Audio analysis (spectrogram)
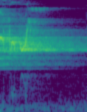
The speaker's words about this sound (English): Bird hops to his feet and he calls for help. He calls frantically to all the other bird friends.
